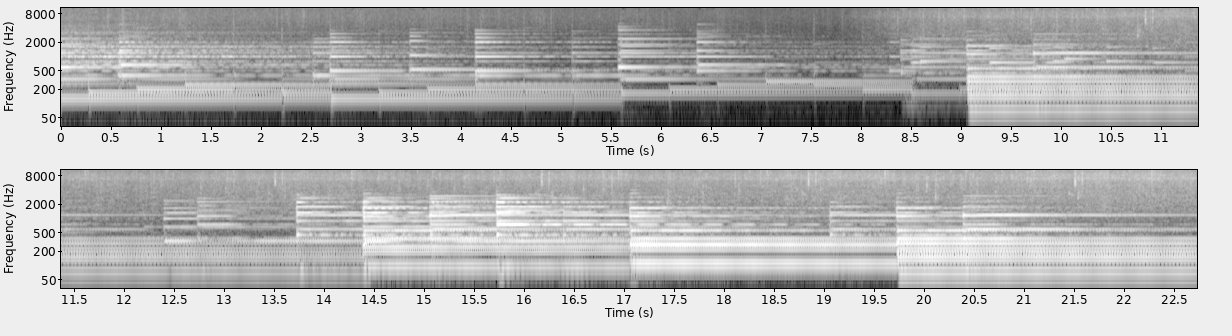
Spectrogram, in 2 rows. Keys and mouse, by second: 2.3-3.0 middle drag, 4.3-4.6 shift+middle drag, 5.2 g, 5.4 y, 7.6 middle click, 12.3-14.2 middle drag, 15.1 g, 15.4 z.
